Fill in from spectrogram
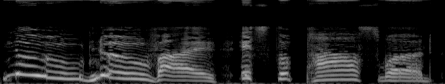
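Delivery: high, soothing portrait lady; calm her friend down slowly. Acted. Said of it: "said the fat lady soothingly".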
